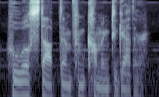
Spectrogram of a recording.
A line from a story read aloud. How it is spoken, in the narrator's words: In a clear, commanding voice, ask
